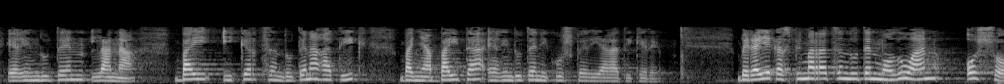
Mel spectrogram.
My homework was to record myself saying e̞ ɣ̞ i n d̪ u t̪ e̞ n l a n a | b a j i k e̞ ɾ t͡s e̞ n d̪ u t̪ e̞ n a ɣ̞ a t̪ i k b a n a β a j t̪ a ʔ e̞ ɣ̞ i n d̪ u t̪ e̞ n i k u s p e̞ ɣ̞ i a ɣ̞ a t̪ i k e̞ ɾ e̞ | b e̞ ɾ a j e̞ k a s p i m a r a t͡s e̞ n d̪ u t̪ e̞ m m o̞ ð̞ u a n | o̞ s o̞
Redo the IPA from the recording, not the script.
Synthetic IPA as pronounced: e̞ ɣ̞ i n d̪ u t̪ e̞ n l a n a | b a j i k e̞ ɾ t͡s e̞ n d̪ u t̪ e̞ n a ɣ̞ a t̪ i k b a ɲ a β a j t̪ a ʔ e̞ ɣ̞ i n d̪ u t̪ e̞ n i k u s p e̞ ɣ̞ i a ɣ̞ a t̪ i k e̞ ɾ e̞ | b e̞ ɾ a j e̞ k a s p i m a r a t͡s e̞ n d̪ u t̪ e̞ m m o̞ ð̞ u a n | o̞ s o̞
